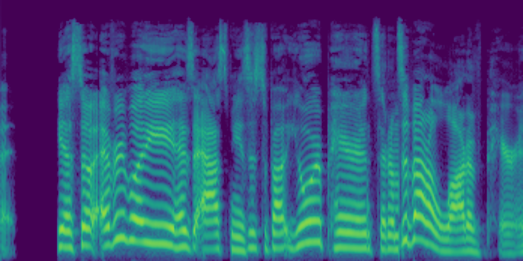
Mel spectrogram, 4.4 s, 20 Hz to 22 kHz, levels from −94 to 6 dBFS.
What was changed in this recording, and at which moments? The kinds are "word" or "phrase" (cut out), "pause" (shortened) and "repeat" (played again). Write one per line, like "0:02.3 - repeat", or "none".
0:02.0 - phrase
0:03.3 - phrase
